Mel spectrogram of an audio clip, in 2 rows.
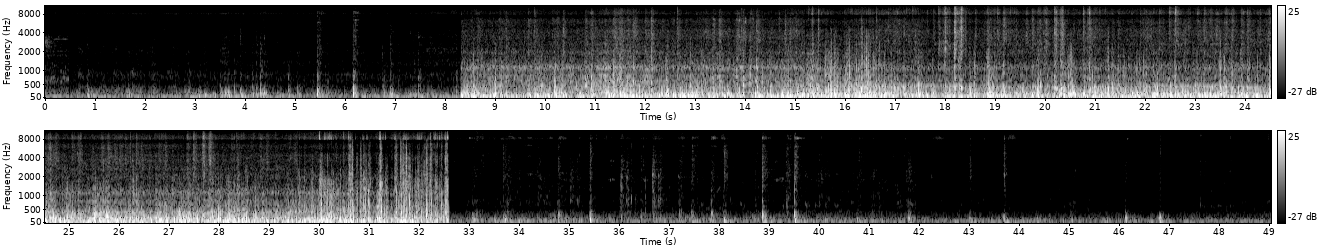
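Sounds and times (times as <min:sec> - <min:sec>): train rumbling: 0:00.0 - 0:49.0
wheels clicking over rail joints: 0:02.8 - 0:42.0.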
